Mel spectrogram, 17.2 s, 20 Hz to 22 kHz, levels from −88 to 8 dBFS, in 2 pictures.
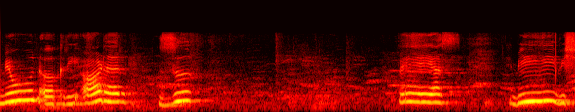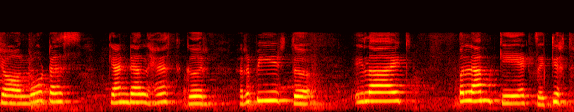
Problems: background sounds at intervals, continuous background conversations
